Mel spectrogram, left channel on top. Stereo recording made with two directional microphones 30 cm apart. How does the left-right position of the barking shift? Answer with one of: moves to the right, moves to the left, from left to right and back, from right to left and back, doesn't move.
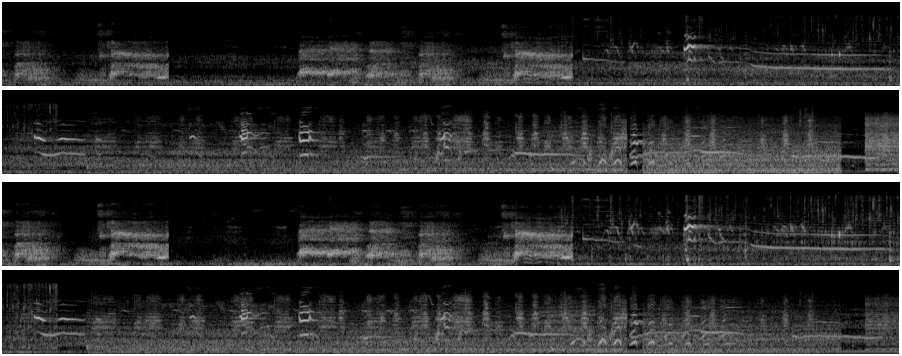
moves to the left.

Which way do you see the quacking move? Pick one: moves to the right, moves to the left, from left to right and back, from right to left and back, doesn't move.
moves to the left.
